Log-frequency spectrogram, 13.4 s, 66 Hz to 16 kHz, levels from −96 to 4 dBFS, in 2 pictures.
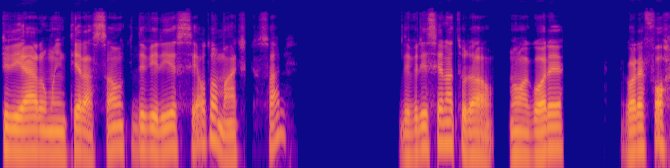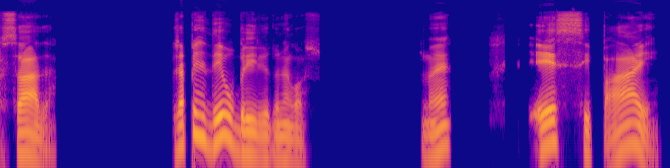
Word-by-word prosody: Criar 115 -1 +3
uma 110 -1 -1
interação 110 +3 -1
que 130 -2 -18
deveria 125 +1 0
ser - - -6
automática, 100 +1 -3
sabe. - - -7 1.1
Deveria 115 +5 -2
ser 150 - -1
natural, 110 -10 0 0.2
não, 110 +1 -1
agora 110 +5 +3
é - - -1 0.6
agora 115 +3 +3
é - - -9
forçada. 110 -9 +2 1.2
Já 135 +3 +4
perdeu 180 -2 +3
o 170 - 0
brilho 110 -5 0
do 95 - -6
negócio 85 -5 -7 1.0
não 95 +1 -6
é. 125 +5 +1 0.8
Esse 150 +3 +2
pai 115 - +1
115 Hz, 120 wpm, -23 LUFS, 105-130 Hz, 1.2 s, Já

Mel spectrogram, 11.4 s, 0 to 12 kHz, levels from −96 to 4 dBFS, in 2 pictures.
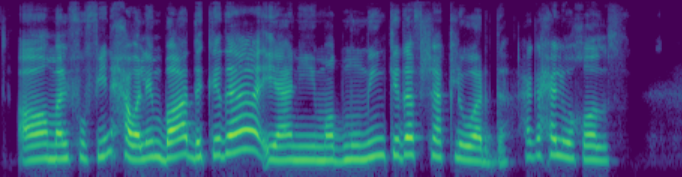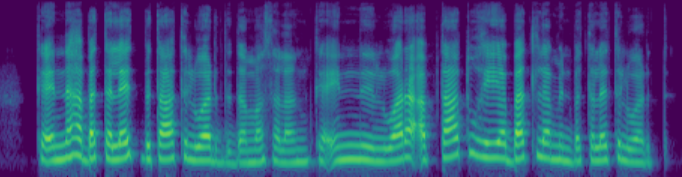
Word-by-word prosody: آه 240 +3 +2
ملفوفين 255 +4 -3
حوالين 270 -4 +2
بعض 275 +1 +4
كده، 345 +8 +4
يعني 230 0 -2
مضمومين 240 +6 -2
كده 315 +1 +3
في 320 0 -11
شكل 280 -4 -5
وردة، 215 -3 -2
حاجة 280 +3 -9
حلوة 300 -3 -2
خالص، 235 -3 -5 0.8
كإنها 250 +7 +3
بَتَلات 250 +2 +3
بتاعة 245 0 +2
الورد 230 -3 +2
ده 195 - -4
مثلًا، 205 -1 -6
كإن 240 +3 -3
الورقة 225 +1 +2
بتاعته 290 +7 -1
هي 270 -1 +1
بَتلة 255 +3 +2
من 235 -3 -4
بَتَلات 225 +3 -4
الورد. 200 -5 -6
245 Hz, 150 wpm, -24 LUFS, 230-275 Hz, 0.8 s, بعض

